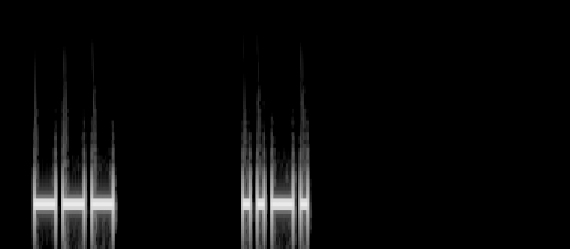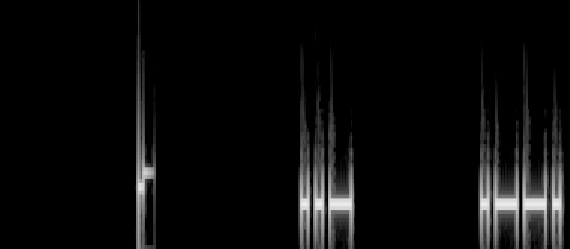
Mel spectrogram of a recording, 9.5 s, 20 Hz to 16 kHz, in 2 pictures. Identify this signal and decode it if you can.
Morse code, heard as a keyed tone, about 20 wpm, spaced as for 7 wpm, 700 Hz. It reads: OF UP
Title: 6x Character Spacing - Top 100 Words - 20wpm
